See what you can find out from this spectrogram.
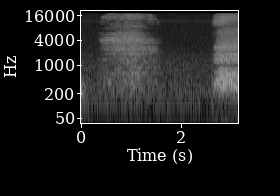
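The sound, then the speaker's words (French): Deep, slow breathing during a seated relaxation exercise: a long, soft, airy breath of about a second, a quiet pause, then another breath rising at the very end, faint and alone. “je vous invite à prendre quelques grandes respirations profondes, trois grandes respirations profondes”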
